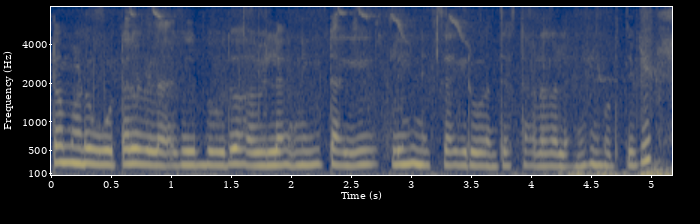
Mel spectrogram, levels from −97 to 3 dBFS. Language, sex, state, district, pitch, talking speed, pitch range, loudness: Kannada, female, Karnataka, Raichur, 240 Hz, 125 wpm, 235-255 Hz, -35 LUFS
